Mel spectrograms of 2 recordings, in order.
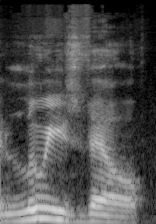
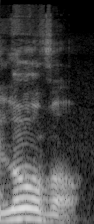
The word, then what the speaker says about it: Louisville: to you want to make a kentuckian mad say louiseville louisiana it's the same thing as new orleans you said louisville yeah how about maryland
